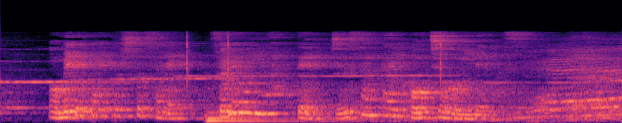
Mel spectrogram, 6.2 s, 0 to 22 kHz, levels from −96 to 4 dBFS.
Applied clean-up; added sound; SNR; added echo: none; Finger snapping; 18 dB; reverberation time 1.1 s.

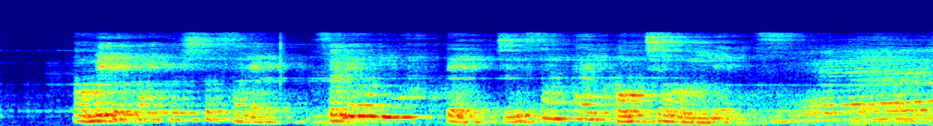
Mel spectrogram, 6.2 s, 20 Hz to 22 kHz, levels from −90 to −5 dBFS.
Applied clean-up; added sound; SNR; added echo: neural separator model SepFormer DNS4.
